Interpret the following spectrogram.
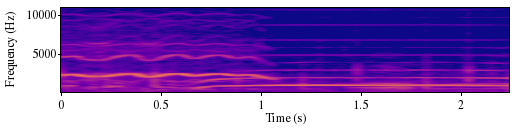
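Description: Eclipse watchers calling out in long, high-pitched held cries over quieter talk. First comes a wavering cry lasting about a second, then a steady, lower one that holds and drops away at the end.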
